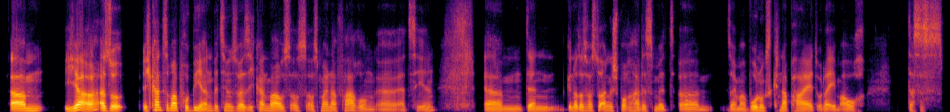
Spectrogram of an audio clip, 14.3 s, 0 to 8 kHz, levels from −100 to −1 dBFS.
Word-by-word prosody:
Ähm, 145 +1 +7 0.3
ja, 155 +11 +8
also, 150 -3 +6 0.3
ich 135 - +1
kann's 185 -1 +3
ja 180 - -3
mal 165 -1 +8
probieren, 155 -1 -1
beziehungsweise 140 -1 -3
ich 130 - -9
kann 150 -1 -3
mal 135 -2 +2
aus 120 -2 -1
aus 120 - -8
aus 120 - -8
meiner 140 -3 -3
Erfahrung, 115 -4 -5
äh, 105 -1 -8
erzählen. 105 - -10 0.7
Ähm, 120 0 -4
denn 125 0 -4
genau 135 -1 -1
das, 135 +1 -2
was 140 -2 -6
du - - +1
angesprochen 130 -2 -4
hattest 125 -1 -6
mit, 110 -3 -8
ähm, 110 -2 -6 0.2
sage 110 - -7
ich - - -9
mal, 110 0 -7
Wohnungsknappheit 120 -1 -2
oder 110 -2 -4
eben 110 - -7
auch, 110 -1 -5 0.6
dass - - -7
es - - -7
125 Hz, 160 wpm, -22 LUFS, 115-140 Hz, 0.7 s, ja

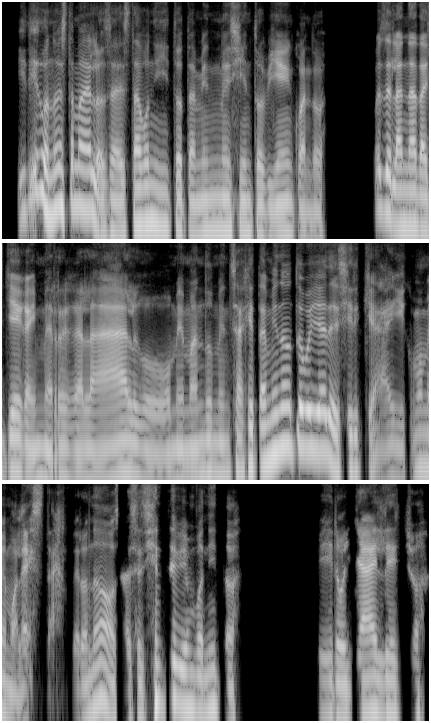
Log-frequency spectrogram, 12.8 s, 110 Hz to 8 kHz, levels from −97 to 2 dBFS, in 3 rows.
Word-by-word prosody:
Y 175 - -8
digo, 205 0 +3
no 180 - +3
está 195 +1 +1
mal, 190 -4 +3
o 105 - 0
sea, 110 0 -1
está 110 +6 +1
bonito, 130 -4 0
también 110 +2 -1
me 115 -1 +1
siento 105 -2 -2
bien 100 +2 0
cuando, 90 -3 -5 0.5
pues, 185 - -5
de 180 - +5
la 130 - +5
nada 130 -2 +3
llega 115 -2 +2
y 95 - -1
me 100 -1 -1
regala 95 +1 +1
algo 95 -5 -2
o - - -4
me 95 0 -3
manda 100 +3 -1
un 110 - -4
mensaje. 110 +5 -1
También 155 +7 +2
no 205 0 +4
te 200 - +3
voy 195 -1 +4
a 185 - +4
decir 120 -6 0
qué 110 - -5
hay, 100 +1 -7
cómo 125 +6 -7
me 120 -3 -2
molesta, 90 -5 -4 0.2
pero 105 - -6
no, 145 +5 +1
o - - -1
sea, - - -9
se 105 - -4
siente 155 - 0
bien 135 -3 +1
bonito. 125 +2 -3 0.9
Pero 115 -2 -3 0.2
ya 115 +1 +7
el 115 -2 -1
hecho 110 -3 -4
115 Hz, 240 wpm, -22 LUFS, 100-135 Hz, 0.9 s, ya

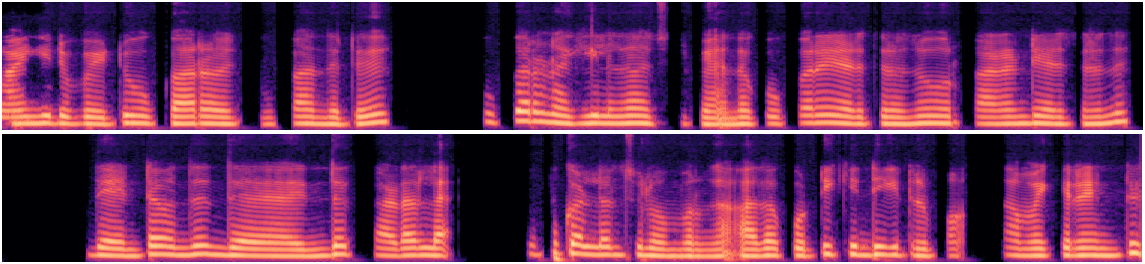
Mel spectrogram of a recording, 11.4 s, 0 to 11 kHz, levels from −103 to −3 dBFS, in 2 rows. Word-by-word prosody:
வாங்கிட்டு 180 +2 +1
போயிட்டு 170 +2 0
உட்கார 180 0 +1 0.4
உட்காந்துட்டு, 175 0 -1 0.6
குக்கர 235 +3 0
நான் 185 -2 +1
கீழ 190 0 +3
தான் 190 - +4
வச்சுருப்பேன். 170 -2 -3
அந்த 170 +1 +2
குக்கர 195 +3 -4
எடுத்து 175 0 -2
வந்து, 180 +2 +1
ஒரு 185 - -2
கரண்டி 175 +2 0
எடுத்துட்டு 175 0 -2
வந்து, 220 +5 0 0.5
இந்த 195 - +1
என்ட்ட 165 +4 0
வந்து 200 +2 +2
இந்த 195 -1 +2 0.4
இந்த 175 +5 +1 0.2
கடல, 185 +1 +2 0.4
உப்புக்கல்லன்னு 200 -2 +1
சொல்லுவோம் 175 -3 +1
பாருங்க. 165 0 0
அத 170 - +3
கொட்டி 180 +4 +1
கிண்டிகிட்டு 195 -3 +1
இருப்பான் 175 +1 -9 0.2
சமைக்கிறேன்ட்டு. 185 +2 +1
180 Hz, 165 wpm, -20 LUFS, 175-190 Hz, 0.6 s, தான்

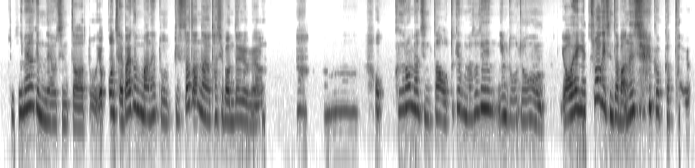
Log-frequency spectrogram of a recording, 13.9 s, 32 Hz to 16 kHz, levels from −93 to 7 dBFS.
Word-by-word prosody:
조심해야겠네요. 255 - -1
진짜 160 -3 -3
또 155 -2 -9
여권 265 -1 +2
재발급만 240 +1 +2
해도 210 -6 -9
비싸잖아요 225 - +1
다시 220 +2 -3
만들려면. 190 -2 -2 1.2
아. 225 - -19 1.0
어 - - -4 0.2
그러면 285 +1 0
진짜 215 -4 -2
어떻게 210 - -3
보면 220 -4 -7
선생님도 260 -6 -2
좀 195 - -7 0.4
여행의 260 +5 +5
추억이 400 -6 +4
진짜 225 -4 +2
많으실 270 +9 +5
것 265 -2 -5
같아요. 200 -3 -9
225 Hz, 265 characters per minute, -20 LUFS, 195-275 Hz, 1.2 s, 여행의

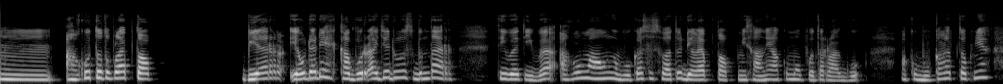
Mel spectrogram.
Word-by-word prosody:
mmm, 220 -2 +2
aku 230 +4 +2
tutup 290 -2 +4
laptop 260 -4 +3 0.8
biar 255 +5 +3
ya 245 +1 +6
udah 295 +2 +4
deh 335 -2 0
kabur 260 -1 +2
aja 265 +4 0
dulu 305 +2 -3
sebentar. 270 +1 -1 0.5
Tiba-tiba 235 -2 0
aku 245 +4 -3
mau 270 -3 +2
ngebuka 255 -1 -2
sesuatu 265 -1 -3
di 235 - +3
laptop. 215 -1 -3
Misalnya 215 +1 -4
aku 240 - -9
mau 230 -1 -3
putar 205 0 -6
lagu. 185 +1 -6 0.4
Aku 240 0 -6
buka 210 +4 -2
laptopnya 285 +4 -4
245 Hz, 160 wpm, -22 LUFS, 220-275 Hz, 0.8 s, ya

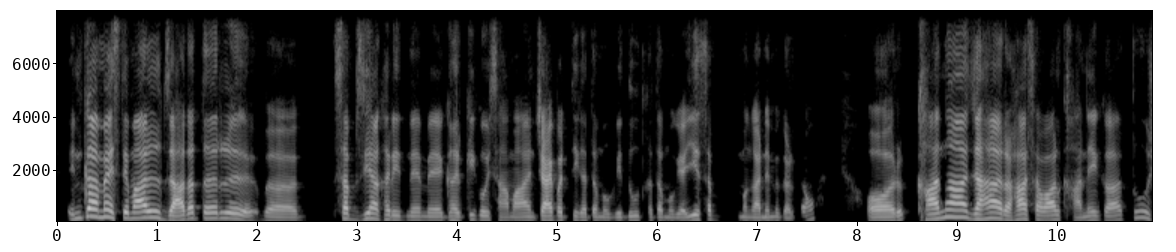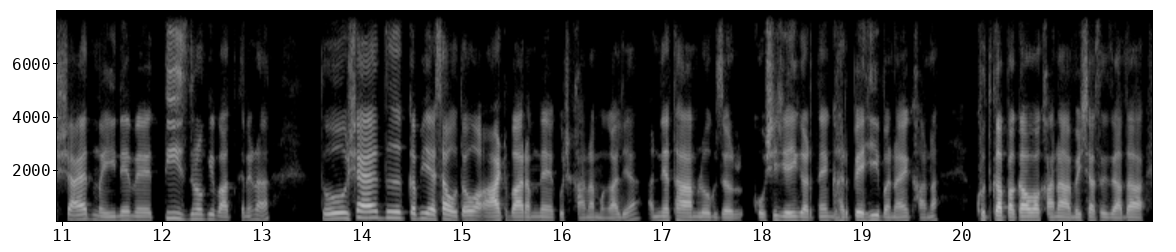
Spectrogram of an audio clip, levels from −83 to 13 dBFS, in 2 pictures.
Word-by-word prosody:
इनका 245 +9 +6
मैं 265 0 +5
इस्तेमाल 225 +1 +4
ज़्यादातर 205 +6 +3 0.5
ब 130 -2 -4 0.3
सब्ज़ियाँ 195 +1 +1
खरीदने 155 -4 -5
में, 140 -1 -4
घर 145 +1 -4
की 170 - -7
कोई 155 -1 -6
सामान, 130 0 -4
चाय 150 -1 +7
पत्ती 150 -1 -6
ख़त्म 135 0 -7
हो 125 - -11
गई, 130 +2 -10
दूध 150 +1 -10
ख़त्म 130 -1 -8
हो 125 - -13
गया 125 - -3
ये 170 - -2
सब 165 -1 -7 0.3
मँगाने 125 -1 -4
में 135 +1 -14
करता - - -11
हूँ। - - -13 0.6
और 130 +1 +1 0.2
खाना 250 +8 +5
जहाँ 200 +3 +6
रहा 180 +2 +3
सवाल 160 0 +2
खाने 130 +6 -6
का 150 +1 -3
तो 230 0 -8
शायद 175 +3 +2
महीने 140 +2 -4
में 140 -1 -3
30 210 -4 -1
दिनों 185 0 -4
की 180 0 -7
बात 140 -3 -2
करें - - -11
ना - - -5 0.5
तो 200 +3 +1
शायद 230 0 +4 0.3
कभी 200 +1 -2
ऐसा 180 +1 +3
होता 160 -1 0
हो 160 - +1
8 150 -1 +3
बार 140 -1 +4
हमने 135 0 -5
कुछ 130 +1 -12
खाना 120 +2 -7
मँगा 115 -1 -6
लिया। 125 +9 -9
अन्यथा 140 0 +1
हम 135 0 -3
लोग 135 -2 -5
ज़र 120 -1 -4
कोशिश 140 +3 -4
यही 140 +1 +2
करते 140 0 -2
हैं 140 - -5
घर 130 +1 -7
पे 145 - +4
ही 165 - 0
बनाए 130 +1 -2
खाना 120 +5 -9 0.4
ख़ुद 145 - -6
का 155 - +8
पका 140 +1 +5
हुआ 140 0 +5
खाना 130 0 +2
हमेशा 130 +2 -2
से 130 0 -8
ज़्यादा 125 +1 0
145 Hz, 215 wpm, -24 LUFS, 130-180 Hz, 0.6 s, का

